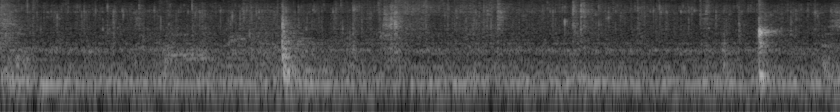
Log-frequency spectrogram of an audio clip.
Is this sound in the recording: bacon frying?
yes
